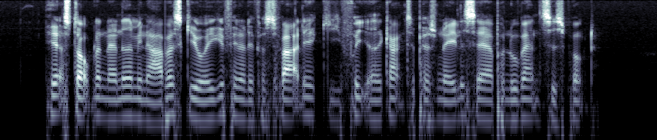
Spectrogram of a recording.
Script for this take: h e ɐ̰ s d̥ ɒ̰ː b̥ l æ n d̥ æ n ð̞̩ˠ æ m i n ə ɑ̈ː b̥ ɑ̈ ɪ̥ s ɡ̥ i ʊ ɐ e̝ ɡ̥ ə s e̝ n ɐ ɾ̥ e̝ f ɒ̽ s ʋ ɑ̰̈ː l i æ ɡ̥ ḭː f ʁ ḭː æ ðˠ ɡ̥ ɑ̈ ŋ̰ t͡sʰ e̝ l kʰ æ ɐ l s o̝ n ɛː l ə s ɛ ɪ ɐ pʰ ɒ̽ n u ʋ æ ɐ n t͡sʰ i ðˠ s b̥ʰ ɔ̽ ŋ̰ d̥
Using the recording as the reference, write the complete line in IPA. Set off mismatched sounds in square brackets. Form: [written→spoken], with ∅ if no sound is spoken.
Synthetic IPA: h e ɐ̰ s d̥ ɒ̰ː b̥ l æ n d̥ æ n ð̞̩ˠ æ m i n ə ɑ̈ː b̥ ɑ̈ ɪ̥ s ɡ̥ i ʊ ɐ e̝ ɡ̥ ə [s→f] e̝ n ɐ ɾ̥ e̝ f ɒ̽ s ʋ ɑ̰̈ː l i æ ɡ̥ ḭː f ʁ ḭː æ ðˠ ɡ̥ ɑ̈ ŋ̰ t͡sʰ e̝ l [kʰ→pʰ] æ ɐ [l→∅] s o̝ n ɛː l ə s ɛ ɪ ɐ pʰ ɒ̽ n u ʋ æ ɐ n t͡sʰ i ðˠ s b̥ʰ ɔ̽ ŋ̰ d̥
